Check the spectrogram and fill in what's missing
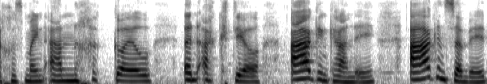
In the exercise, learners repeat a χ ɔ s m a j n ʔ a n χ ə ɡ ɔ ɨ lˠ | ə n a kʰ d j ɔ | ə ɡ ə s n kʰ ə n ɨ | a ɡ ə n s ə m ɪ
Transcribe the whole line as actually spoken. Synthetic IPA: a χ ɔ s m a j n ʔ a n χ ə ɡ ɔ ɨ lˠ | ə n a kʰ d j ɔ | a ɡ ə n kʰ a n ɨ | a ɡ ə n s ə m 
